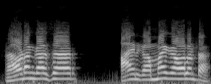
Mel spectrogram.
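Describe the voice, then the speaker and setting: An actor playing a fawning, meddling police constable who talks like a wheedling go-between. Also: male voice, very high-pitched, steady tone, rapid-fire, music in the background. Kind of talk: Telugu film comedy acting. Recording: dull film soundtrack.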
